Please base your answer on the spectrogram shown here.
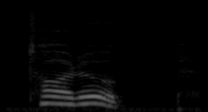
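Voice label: "tar upp", Swedish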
